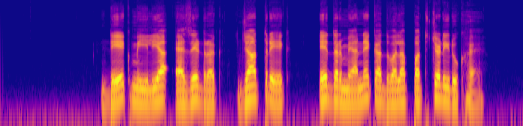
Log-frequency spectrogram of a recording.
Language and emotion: Punjabi, neutral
